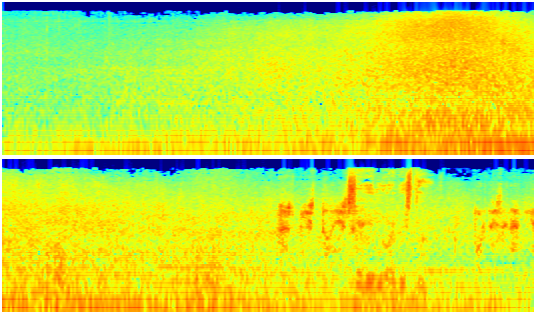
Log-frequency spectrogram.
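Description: A propeller plane drones overhead, growing louder.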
